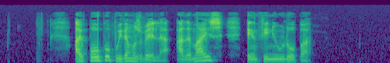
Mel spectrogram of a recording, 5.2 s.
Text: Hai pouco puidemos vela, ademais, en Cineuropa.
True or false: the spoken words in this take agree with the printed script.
true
